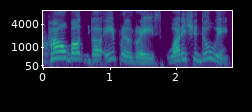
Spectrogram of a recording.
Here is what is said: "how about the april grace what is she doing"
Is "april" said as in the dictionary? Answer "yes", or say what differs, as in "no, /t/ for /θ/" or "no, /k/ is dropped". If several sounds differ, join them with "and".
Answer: yes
